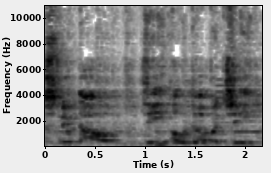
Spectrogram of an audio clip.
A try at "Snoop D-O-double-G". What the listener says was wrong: It's Snoop D-O-double-G. No, it's Snoop D-O-double-G. It's already dog. You're already spelling it, so you can't. you're saying Snoop Dogg.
